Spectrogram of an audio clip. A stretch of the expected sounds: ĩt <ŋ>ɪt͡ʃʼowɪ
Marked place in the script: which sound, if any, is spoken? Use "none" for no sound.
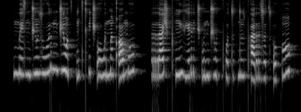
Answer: kʰ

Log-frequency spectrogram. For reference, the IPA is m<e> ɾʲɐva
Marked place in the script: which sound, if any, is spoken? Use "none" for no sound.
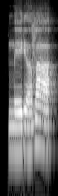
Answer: e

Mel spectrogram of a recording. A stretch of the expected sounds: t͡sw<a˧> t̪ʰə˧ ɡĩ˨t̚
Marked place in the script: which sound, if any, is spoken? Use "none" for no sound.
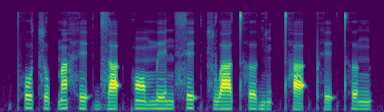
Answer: a˧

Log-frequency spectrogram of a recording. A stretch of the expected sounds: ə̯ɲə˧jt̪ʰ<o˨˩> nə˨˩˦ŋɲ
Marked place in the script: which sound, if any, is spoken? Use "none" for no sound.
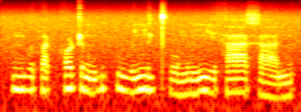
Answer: o˨˩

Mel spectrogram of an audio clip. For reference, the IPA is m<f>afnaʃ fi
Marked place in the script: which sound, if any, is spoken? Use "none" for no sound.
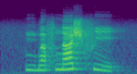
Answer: b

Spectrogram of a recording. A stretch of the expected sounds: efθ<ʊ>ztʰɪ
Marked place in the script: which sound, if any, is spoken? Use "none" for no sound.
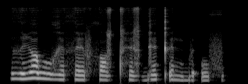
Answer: ɔ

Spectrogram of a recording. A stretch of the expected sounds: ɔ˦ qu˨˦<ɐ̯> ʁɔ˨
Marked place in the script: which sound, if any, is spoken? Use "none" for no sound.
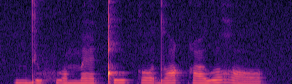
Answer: o̯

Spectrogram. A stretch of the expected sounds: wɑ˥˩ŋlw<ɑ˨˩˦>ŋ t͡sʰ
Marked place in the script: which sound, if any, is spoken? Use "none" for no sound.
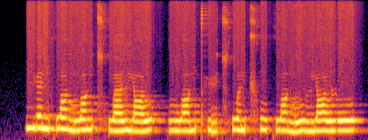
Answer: ɑ˥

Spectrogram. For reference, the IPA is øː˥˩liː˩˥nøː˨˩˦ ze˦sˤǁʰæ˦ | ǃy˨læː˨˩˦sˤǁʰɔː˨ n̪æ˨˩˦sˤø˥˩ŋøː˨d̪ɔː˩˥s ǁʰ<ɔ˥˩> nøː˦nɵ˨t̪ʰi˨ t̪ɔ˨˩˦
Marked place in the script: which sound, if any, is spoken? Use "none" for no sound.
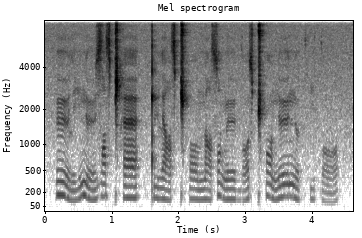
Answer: ɔ˥˩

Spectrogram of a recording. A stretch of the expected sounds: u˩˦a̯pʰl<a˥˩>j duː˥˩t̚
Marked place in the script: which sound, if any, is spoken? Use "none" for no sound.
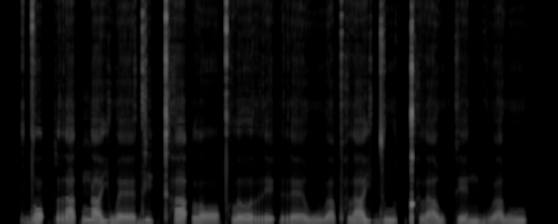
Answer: a˥˩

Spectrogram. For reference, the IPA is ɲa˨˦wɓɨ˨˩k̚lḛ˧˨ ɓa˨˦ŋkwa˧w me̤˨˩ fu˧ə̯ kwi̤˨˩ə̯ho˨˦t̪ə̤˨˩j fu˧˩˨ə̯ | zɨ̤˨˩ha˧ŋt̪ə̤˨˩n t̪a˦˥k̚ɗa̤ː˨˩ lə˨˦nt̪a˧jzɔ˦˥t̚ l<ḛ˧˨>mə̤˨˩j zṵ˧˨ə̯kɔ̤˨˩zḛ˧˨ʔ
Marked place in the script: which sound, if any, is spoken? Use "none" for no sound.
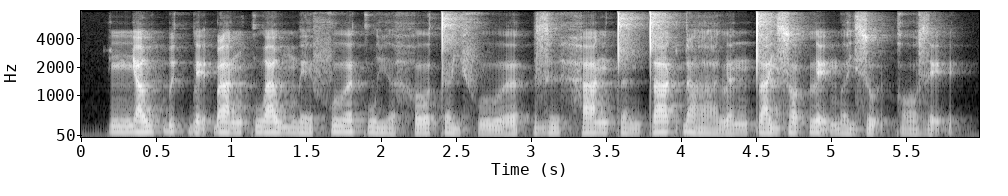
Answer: ḛ˧˨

